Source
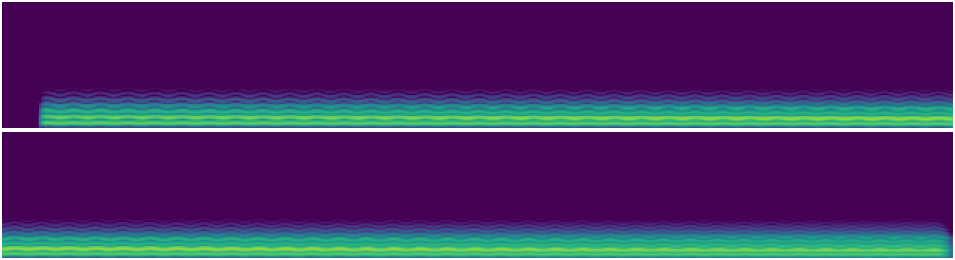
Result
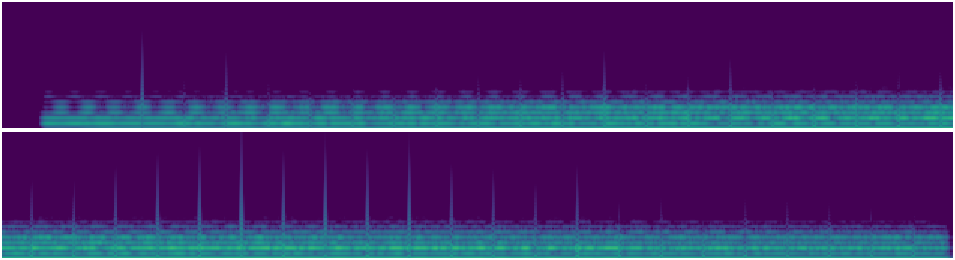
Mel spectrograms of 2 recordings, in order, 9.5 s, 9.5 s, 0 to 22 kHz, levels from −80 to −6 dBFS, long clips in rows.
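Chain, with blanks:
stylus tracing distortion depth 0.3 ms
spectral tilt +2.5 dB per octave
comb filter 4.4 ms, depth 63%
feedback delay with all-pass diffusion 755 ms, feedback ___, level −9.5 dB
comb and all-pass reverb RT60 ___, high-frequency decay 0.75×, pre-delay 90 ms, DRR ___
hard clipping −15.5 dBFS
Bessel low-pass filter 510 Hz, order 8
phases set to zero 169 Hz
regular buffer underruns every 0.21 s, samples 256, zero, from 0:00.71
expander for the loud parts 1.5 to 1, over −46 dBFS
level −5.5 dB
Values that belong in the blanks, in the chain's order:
69%, 0.6 s, 12.5 dB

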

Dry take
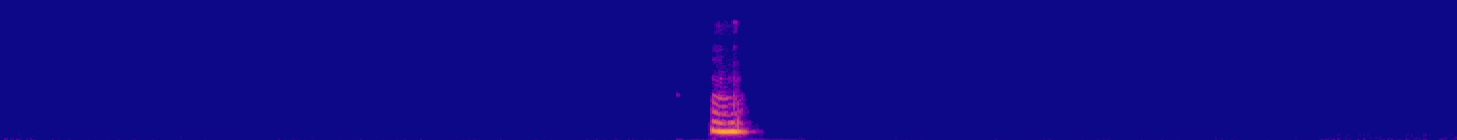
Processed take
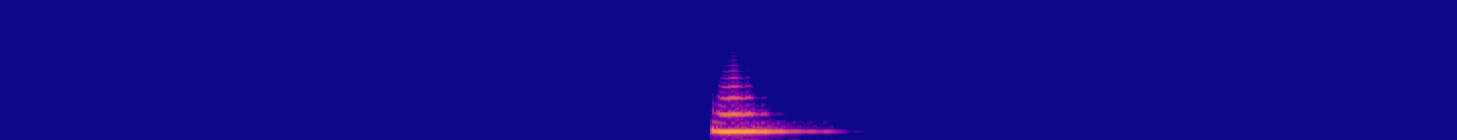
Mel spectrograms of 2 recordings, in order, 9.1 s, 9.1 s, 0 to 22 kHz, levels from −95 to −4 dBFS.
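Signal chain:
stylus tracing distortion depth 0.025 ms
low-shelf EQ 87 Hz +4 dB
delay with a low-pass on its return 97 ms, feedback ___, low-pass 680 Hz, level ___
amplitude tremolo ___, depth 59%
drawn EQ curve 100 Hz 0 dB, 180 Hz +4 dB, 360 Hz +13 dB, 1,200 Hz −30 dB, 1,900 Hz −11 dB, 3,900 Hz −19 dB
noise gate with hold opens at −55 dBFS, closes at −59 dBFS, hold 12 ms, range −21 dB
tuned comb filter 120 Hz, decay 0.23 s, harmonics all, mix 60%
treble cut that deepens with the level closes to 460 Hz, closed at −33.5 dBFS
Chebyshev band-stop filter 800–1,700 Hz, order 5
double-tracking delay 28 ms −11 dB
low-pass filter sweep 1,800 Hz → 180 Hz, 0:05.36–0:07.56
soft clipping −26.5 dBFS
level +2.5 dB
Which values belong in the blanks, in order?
47%, −6.5 dB, 1.5 Hz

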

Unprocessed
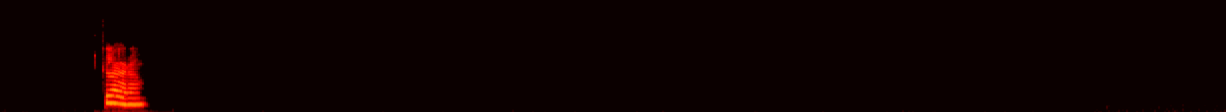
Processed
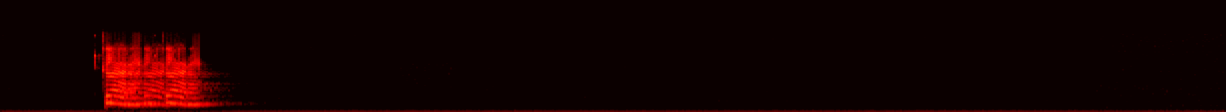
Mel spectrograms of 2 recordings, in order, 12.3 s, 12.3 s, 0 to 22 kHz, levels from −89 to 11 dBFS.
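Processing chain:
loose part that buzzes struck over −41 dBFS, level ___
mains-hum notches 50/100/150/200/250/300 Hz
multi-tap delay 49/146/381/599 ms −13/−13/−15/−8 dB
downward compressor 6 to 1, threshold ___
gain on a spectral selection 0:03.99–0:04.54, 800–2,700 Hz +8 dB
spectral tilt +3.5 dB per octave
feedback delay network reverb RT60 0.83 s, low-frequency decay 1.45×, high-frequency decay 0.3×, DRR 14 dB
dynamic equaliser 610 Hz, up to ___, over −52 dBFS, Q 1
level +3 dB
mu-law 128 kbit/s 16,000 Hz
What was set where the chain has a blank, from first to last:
−35 dBFS, −35 dBFS, −4 dB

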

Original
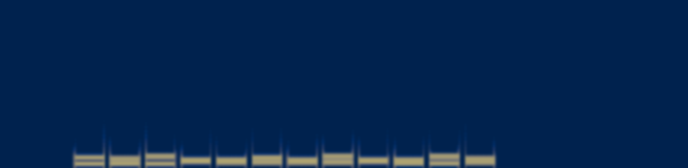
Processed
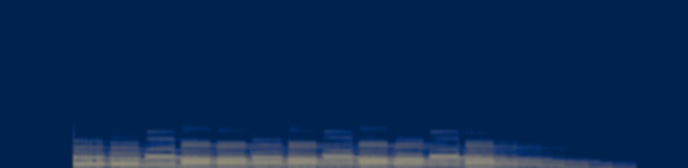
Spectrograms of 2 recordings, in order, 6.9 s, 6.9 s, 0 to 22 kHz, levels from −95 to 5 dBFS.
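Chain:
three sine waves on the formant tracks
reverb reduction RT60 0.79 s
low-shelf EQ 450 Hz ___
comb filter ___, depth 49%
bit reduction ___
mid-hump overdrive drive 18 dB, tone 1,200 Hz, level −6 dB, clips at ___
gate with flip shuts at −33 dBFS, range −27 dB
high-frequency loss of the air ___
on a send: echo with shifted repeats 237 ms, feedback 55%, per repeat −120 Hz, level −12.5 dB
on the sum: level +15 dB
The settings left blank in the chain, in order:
−11.5 dB, 3.2 ms, 10 bits, −15.5 dBFS, 480 metres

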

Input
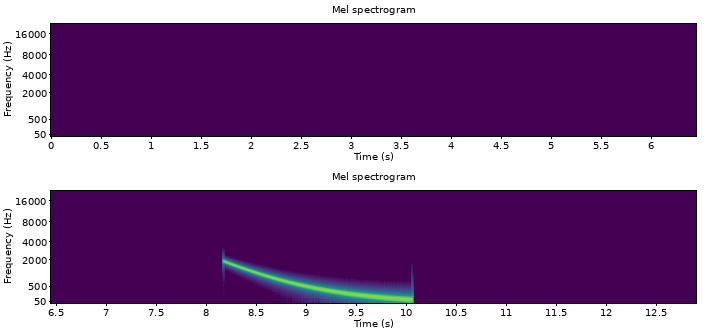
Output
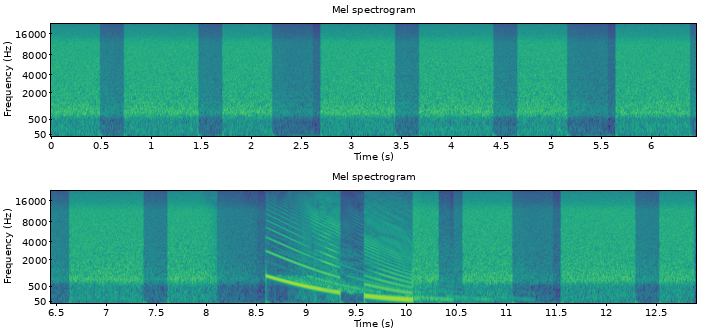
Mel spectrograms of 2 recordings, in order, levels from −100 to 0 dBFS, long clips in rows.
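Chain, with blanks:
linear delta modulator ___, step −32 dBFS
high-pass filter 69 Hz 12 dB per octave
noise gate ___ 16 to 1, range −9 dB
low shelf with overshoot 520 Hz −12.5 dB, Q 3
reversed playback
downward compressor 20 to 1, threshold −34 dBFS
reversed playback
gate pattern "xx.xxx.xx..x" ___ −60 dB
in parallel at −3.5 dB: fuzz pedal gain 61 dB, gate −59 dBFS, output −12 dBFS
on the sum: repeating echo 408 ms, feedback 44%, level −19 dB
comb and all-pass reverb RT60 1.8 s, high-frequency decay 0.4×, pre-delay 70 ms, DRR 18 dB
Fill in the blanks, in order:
64 kbit/s, −32 dBFS, 61 BPM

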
